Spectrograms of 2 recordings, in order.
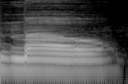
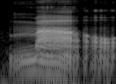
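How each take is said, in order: First: The vowel rhymes with 'go'. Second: The vowel rhymes with 'cow'. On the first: The speaker calls it right. "like actually like mowing the lawn" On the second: The speaker calls it wrong. "not mow"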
